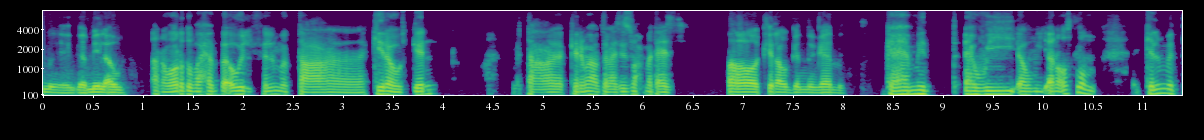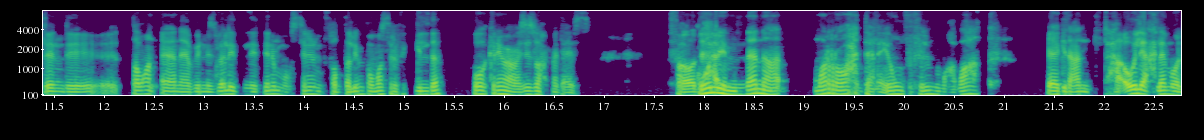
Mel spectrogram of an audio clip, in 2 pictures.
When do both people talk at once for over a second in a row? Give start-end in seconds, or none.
none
